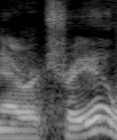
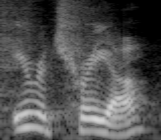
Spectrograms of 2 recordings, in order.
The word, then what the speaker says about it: Eritrea: We have applied for a property in Eritrea, which is where we were previously working on the Kaluli Potash project.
